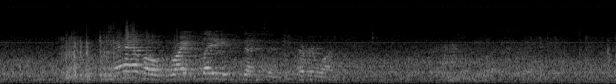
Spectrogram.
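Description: A person's voice calling out for about two and a half seconds, high-pitched and rising and falling, over a steady background hiss.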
